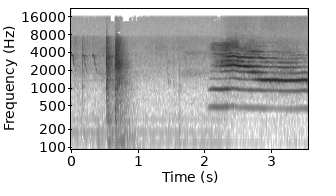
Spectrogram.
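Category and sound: animal, cat meowing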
